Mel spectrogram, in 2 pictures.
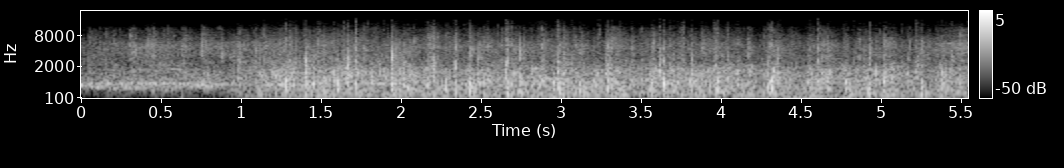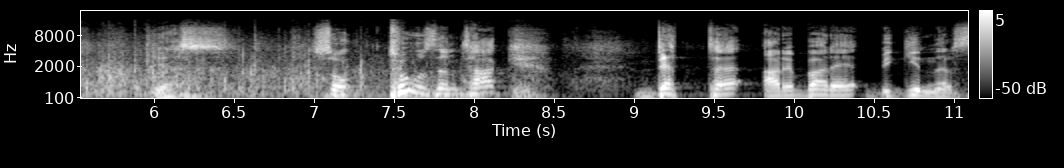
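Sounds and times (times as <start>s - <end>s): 
audience applause: 0.0s - 8.0s
speech: 6.0s - 6.4s, 7.0s - 11.0s.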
